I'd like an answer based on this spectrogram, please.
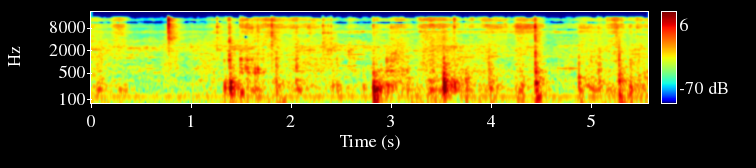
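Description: Cardboard shipping box being opened by hand: the flaps folded back and the packing inside handled, giving a few irregular soft thumps and scrapes of cardboard.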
